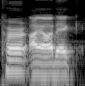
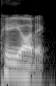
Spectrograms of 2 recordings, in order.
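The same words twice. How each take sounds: First: It is said as per plus iodic. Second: It is said like the word period. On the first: The speaker calls it right. "we should pronounce it periodic" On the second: The speaker calls it wrong. "and not periodic"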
